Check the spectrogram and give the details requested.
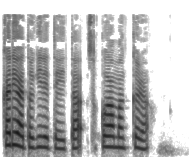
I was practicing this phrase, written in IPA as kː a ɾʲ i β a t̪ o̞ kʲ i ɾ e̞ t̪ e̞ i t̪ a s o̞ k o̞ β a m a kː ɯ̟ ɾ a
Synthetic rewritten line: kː a ɾʲ i β a t̪ o̞ ɡʲ i ɾ e̞ t̪ e̞ i t̪ a s o̞ k o̞ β a m a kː ɯ̟ ɾ a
